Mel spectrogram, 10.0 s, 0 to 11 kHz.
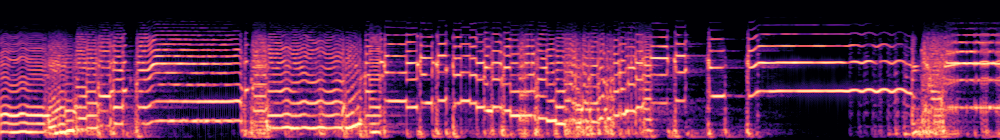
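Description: Electric guitar played through a Blackstar St. James EL34 all-valve amp on its distorted channel: a single-note lead line of held notes with vibrato, bends and slides. Near the end it rests on a long, high note with vibrato.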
